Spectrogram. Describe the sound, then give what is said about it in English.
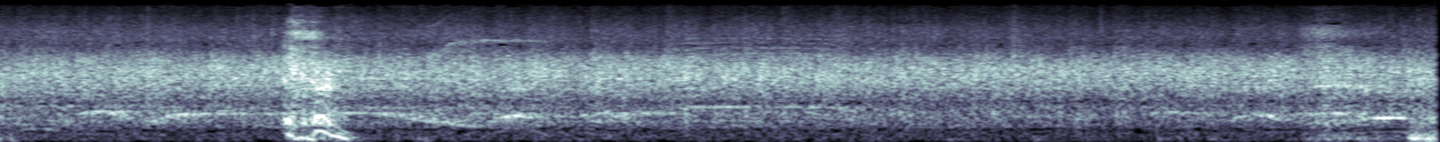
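An audience claps hands in praise of God in steady, dense applause that fills the whole stretch, with a brief louder burst early on and a faint voice rising underneath near the end. “Oh, let's clap our hands and praise him for that promise.”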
